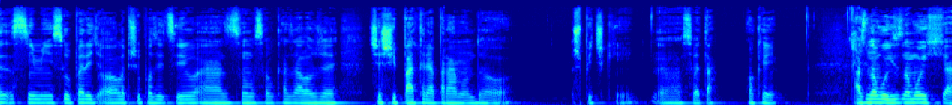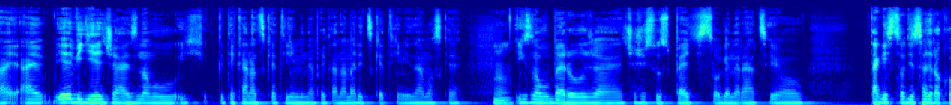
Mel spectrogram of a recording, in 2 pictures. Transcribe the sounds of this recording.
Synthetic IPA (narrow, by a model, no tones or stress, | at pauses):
ɛsɲimisuːpɛɾiɟɔ̰lɛpʃɪuːpɔziːt͡siuaznɔʋusaukaːzalɔʒɛt͡ʃɛʃipat̪ɾɪapɾaːʋɔd̪ɔ̰ | ʃpit͡ʃkʰḭsʋɛt̪a | ɔkɛj | ʔa̰znɔʋuiɣznɔʋuiɣa̰ja̰jjɛʋiɟɪɛɟʒɛajznɔʋuḭxt̪ɪɛkanat̪t͡skɛːt̪iːminapɾiːklad̪amɛɾit͡skɛt̪ḭːmḭzamɔɾskɛː | iɣznɔʋubɛɾuːʒɛt͡ʃɛʃ̬isuːspɛcst̪ɔ̰ʊɡɛnɛɾaːt͡sḭɔʊ | t̪aɡist̪ɔɟɛsaɟɾɔkɔ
